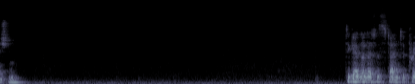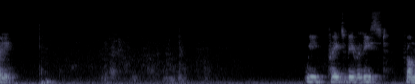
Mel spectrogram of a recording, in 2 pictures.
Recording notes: Recorded live at Southgate House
